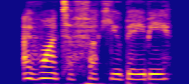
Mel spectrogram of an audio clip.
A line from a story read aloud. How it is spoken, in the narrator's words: Brett pants out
